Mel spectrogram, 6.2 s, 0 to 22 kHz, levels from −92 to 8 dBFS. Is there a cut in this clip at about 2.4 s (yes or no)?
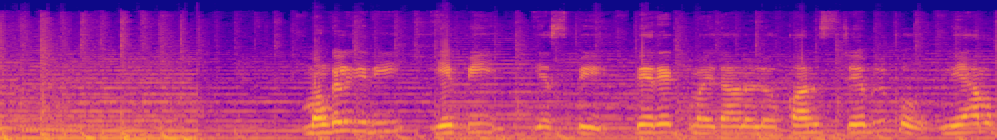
no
